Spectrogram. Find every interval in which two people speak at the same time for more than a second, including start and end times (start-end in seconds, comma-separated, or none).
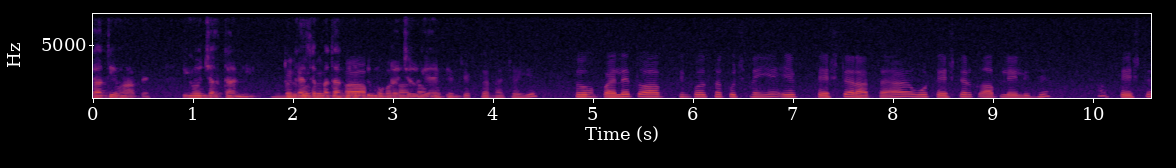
1.9-3.6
